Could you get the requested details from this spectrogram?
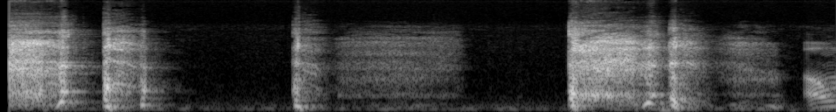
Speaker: I can't stop coughing. I can't stop coughing. This is all your fault.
